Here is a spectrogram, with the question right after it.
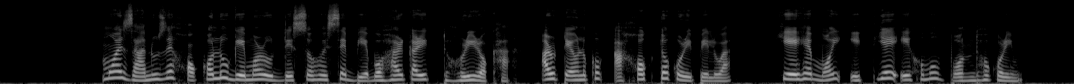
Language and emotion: Assamese, disgusted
